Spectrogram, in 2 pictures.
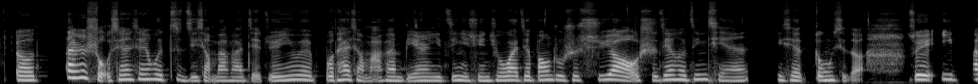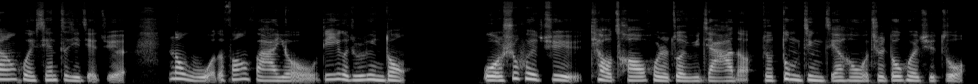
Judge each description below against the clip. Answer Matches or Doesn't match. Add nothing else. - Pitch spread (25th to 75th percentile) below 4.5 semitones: Matches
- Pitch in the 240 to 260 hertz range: Doesn't match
